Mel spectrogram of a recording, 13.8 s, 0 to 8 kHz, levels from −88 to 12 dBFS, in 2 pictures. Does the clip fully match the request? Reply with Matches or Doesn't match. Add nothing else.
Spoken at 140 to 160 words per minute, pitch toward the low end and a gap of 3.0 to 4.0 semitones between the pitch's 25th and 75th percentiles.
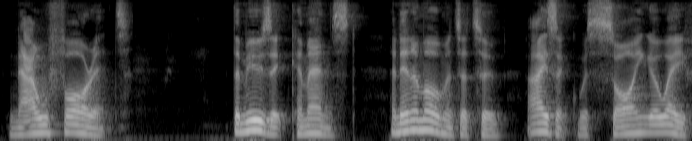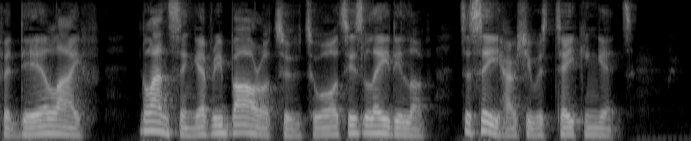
Doesn't match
